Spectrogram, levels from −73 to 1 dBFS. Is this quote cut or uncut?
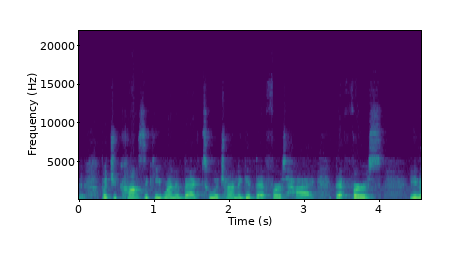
uncut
